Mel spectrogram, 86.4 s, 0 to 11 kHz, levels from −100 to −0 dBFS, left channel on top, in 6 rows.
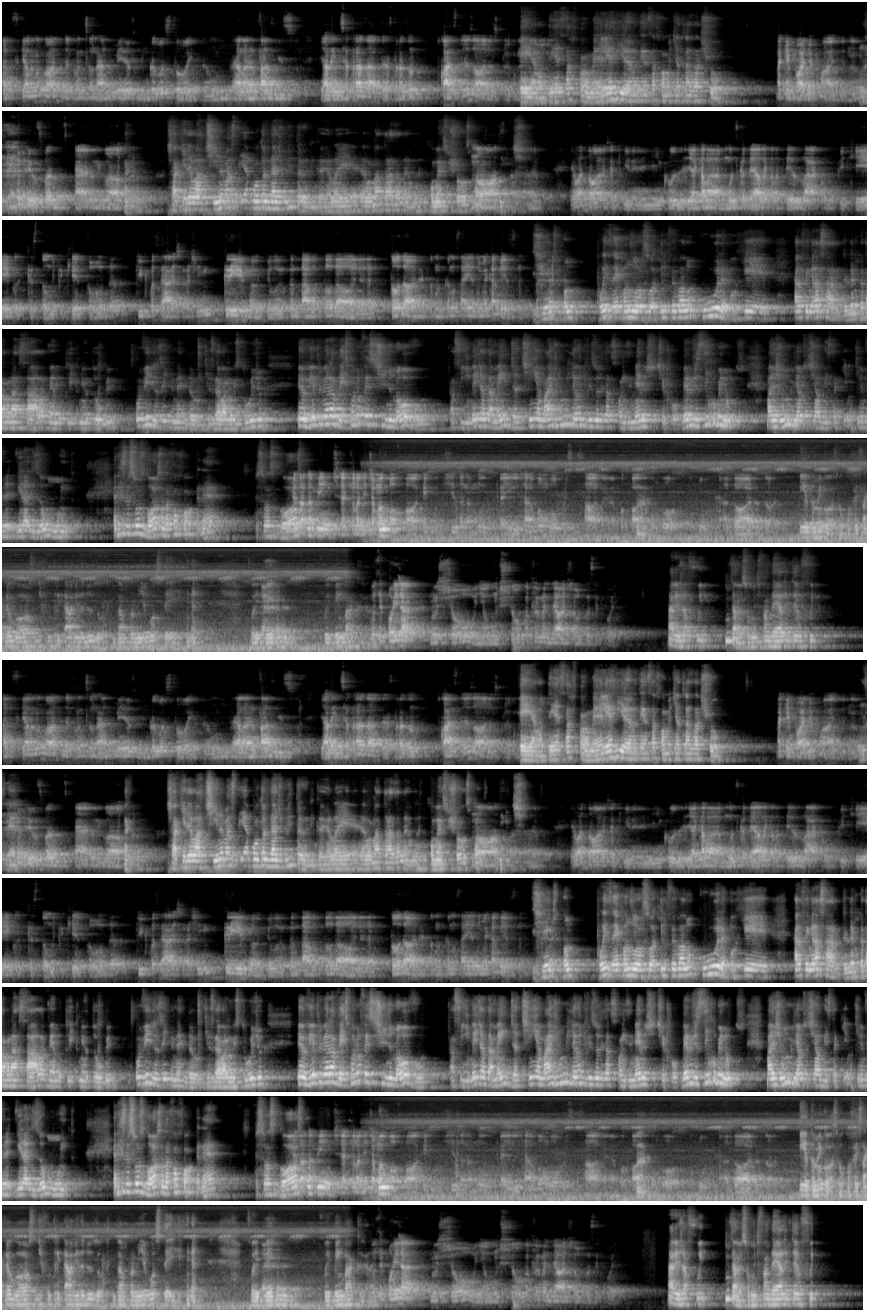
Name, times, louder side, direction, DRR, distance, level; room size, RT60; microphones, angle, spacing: voice 1, 0.0-4.7 5.3-6.9 7.3-9.2 12.9-16.7 18.1-18.3 22.2-23.4 23.9-28.3 28.6-32.3 32.5-38.0 62.5-66.9 67.3-67.9 68.2-68.9 69.3-70.6 76.4-76.8 78.2-78.9 79.2-82.3, equal, 60° left, 1.2 m, -34 dB
voice 2, 8.6-12.0 14.3-14.7 16.5-16.6 17.2-22.4 37.7-38.4 38.7-41.6 42.0-45.1 45.5-47.6 48.2-50.3 50.7-55.5 55.8-58.8 59.5-61.3 61.9-63.2 63.9-64.1 68.2-68.5 71.0-75.4 75.7-76.9 77.5-78.3 83.2-83.8 84.1-85.6, right 4 dB, 50° right, 0.3 m, -25 dB
Cricket, 63.6-77.9, equal, 25° left, 2.3 m, -40 dB
9.7 x 9.1 x 2.2 m
head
